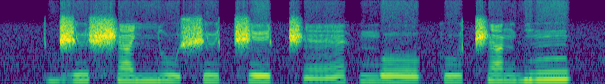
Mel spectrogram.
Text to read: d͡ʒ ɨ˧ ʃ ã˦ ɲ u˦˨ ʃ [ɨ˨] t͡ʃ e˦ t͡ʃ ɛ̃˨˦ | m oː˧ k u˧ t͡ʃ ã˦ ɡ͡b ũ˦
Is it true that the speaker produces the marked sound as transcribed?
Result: no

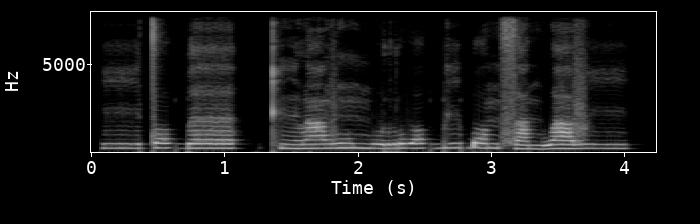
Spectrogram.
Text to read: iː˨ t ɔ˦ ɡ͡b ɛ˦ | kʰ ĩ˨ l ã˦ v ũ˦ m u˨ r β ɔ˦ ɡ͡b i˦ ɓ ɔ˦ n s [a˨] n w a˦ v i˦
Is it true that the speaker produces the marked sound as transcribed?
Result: yes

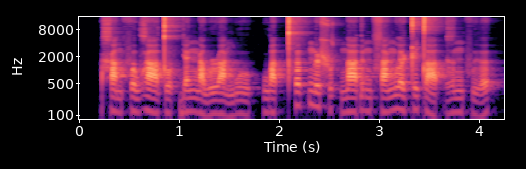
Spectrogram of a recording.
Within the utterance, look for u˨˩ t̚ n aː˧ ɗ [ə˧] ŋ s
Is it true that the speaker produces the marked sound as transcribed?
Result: yes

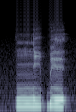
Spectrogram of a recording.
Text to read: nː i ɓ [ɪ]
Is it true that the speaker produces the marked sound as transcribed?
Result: yes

